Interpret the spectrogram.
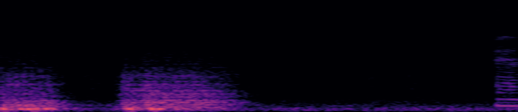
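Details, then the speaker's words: Simulated pleural friction rub on a SAMII simulator: a slow, grating, rubbing sound on each breath in and out, likened to a balloon rubbing against a shirt, from inflamed pleura; described as painful. "some people say that that sounds like a balloon rubbing against their shirt a grading sound"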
